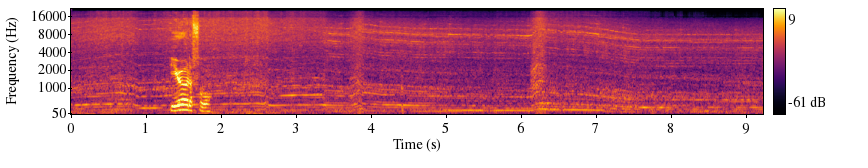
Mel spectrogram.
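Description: The 1963 Bathurst-winning Ford Cortina race car shifts down through the gears on a downhill run, its engine note steady and then rising in a blip mid-way, heard from on board with someone talking over it.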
